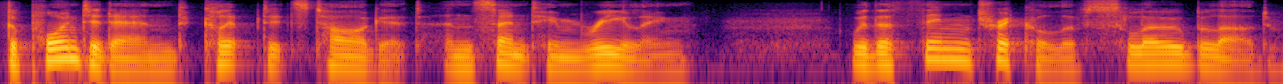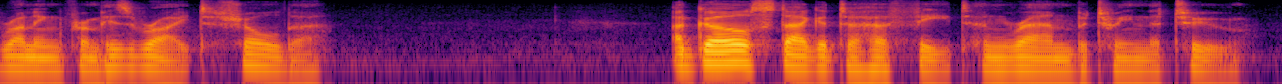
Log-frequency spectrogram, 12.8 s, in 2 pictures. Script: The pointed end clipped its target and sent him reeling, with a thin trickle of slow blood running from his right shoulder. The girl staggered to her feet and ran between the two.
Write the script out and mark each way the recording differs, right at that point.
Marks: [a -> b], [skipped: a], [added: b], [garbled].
The pointed end clipped its target and sent him reeling, with a thin trickle of slow blood running from his right shoulder. [The -> A] girl staggered to her feet and ran between the two.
